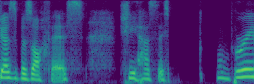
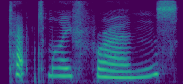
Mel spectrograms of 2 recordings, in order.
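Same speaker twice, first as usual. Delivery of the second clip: softer, slow murmur on the edge of tears; tearful echo; 3 semitones higher, 9 dB quieter, much slower than usual. Real, not acted. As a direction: repeat it quietly, choked up. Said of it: "Such a cutie".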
